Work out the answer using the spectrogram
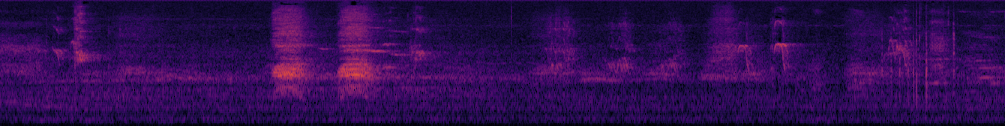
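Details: Indian golden oriole at Kalwa, Thane, Maharashtra, India: two harsh, nasal calls in quick succession stand out against a hissy, noisy background, with a few fainter bird notes scattered around them.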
